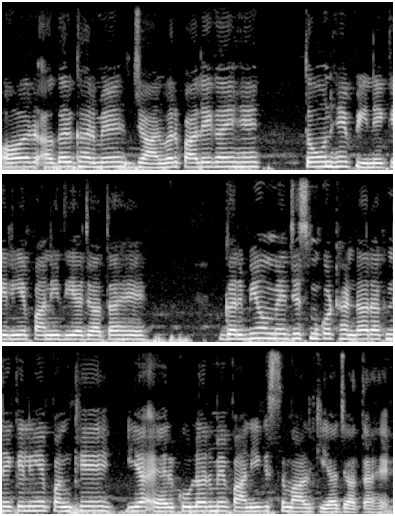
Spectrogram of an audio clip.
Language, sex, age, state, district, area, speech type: Urdu, female, 45-60, Delhi, North East Delhi, urban, spontaneous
